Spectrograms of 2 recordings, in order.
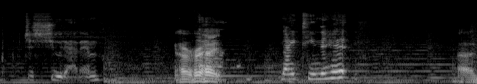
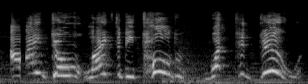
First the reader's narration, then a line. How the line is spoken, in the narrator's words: I am just going to shout at him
